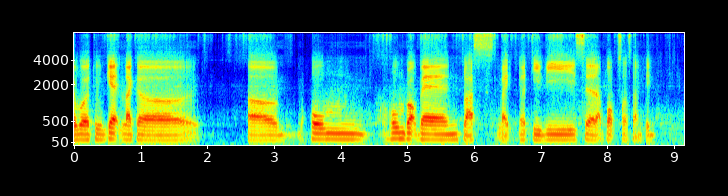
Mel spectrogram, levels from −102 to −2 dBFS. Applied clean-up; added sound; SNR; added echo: neural separator model SepFormer DNS4.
